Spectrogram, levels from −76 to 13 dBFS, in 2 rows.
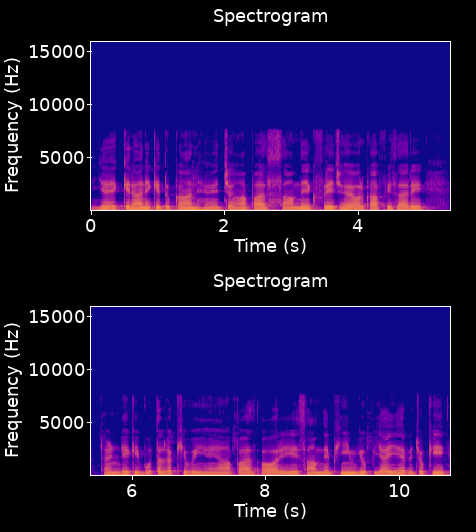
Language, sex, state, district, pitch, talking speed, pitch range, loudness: Hindi, male, Maharashtra, Chandrapur, 125 Hz, 170 wpm, 120-130 Hz, -17 LUFS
